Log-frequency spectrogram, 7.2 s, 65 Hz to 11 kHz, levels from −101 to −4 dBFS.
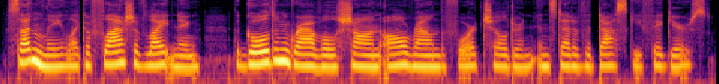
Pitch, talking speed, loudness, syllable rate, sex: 205 Hz, 165 wpm, -17 LUFS, 4.6 syllables/s, female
